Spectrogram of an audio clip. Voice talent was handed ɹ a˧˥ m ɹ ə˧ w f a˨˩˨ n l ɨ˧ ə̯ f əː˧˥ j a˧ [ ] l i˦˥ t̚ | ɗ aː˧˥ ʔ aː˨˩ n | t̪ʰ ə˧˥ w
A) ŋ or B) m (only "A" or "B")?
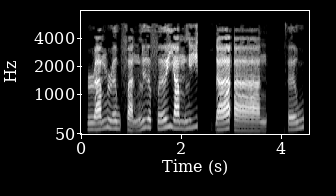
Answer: B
